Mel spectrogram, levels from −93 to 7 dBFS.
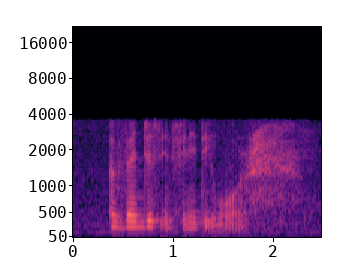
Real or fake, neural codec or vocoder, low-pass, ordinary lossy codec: real; none; 3.6 kHz; none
